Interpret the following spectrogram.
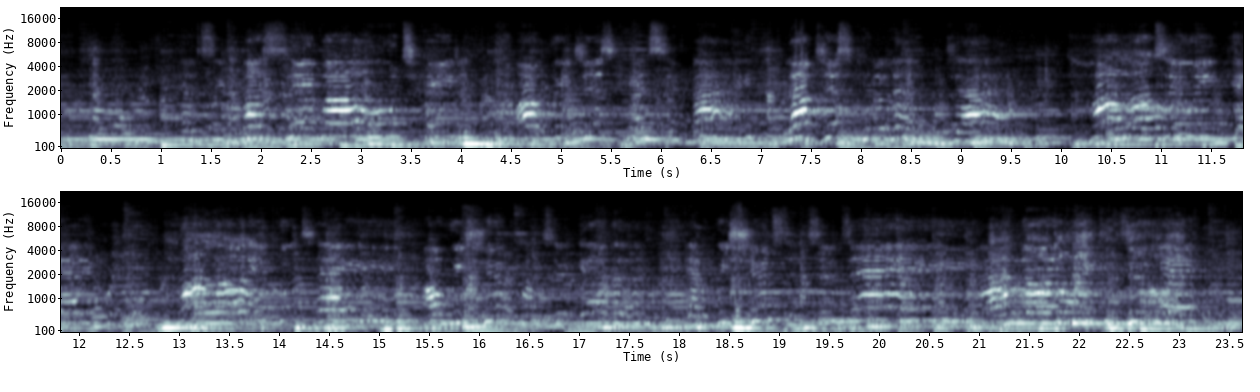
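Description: Live acoustic band: a woman singing into a microphone over acoustic guitar, with a bowed cello in the accompaniment.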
